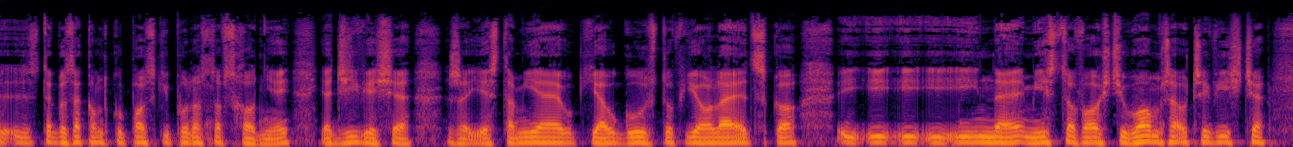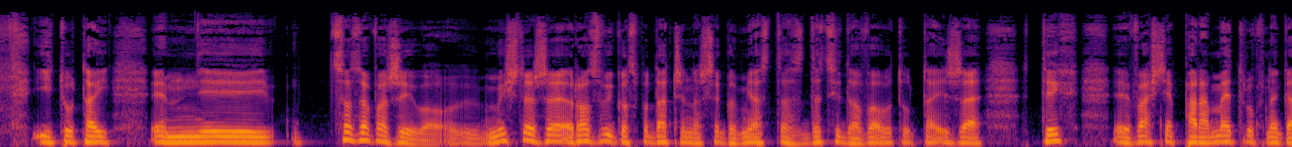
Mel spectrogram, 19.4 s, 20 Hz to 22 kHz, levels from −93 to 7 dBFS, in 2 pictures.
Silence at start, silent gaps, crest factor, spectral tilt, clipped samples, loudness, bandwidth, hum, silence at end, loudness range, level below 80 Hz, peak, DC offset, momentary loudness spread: 0 s; none; 20 dB; -6 dB/octave; under 0.1%; -23 LUFS; 15.5 kHz; none; 0 s; 3 LU; -48 dBFS; -4 dBFS; under 0.1%; 8 LU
